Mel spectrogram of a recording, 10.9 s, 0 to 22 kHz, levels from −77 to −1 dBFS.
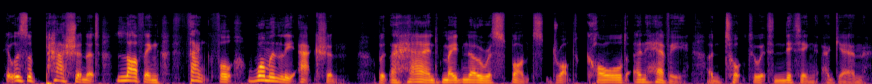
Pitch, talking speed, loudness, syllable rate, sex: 110 Hz, 125 wpm, -22 LUFS, 4.0 syllables/s, male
